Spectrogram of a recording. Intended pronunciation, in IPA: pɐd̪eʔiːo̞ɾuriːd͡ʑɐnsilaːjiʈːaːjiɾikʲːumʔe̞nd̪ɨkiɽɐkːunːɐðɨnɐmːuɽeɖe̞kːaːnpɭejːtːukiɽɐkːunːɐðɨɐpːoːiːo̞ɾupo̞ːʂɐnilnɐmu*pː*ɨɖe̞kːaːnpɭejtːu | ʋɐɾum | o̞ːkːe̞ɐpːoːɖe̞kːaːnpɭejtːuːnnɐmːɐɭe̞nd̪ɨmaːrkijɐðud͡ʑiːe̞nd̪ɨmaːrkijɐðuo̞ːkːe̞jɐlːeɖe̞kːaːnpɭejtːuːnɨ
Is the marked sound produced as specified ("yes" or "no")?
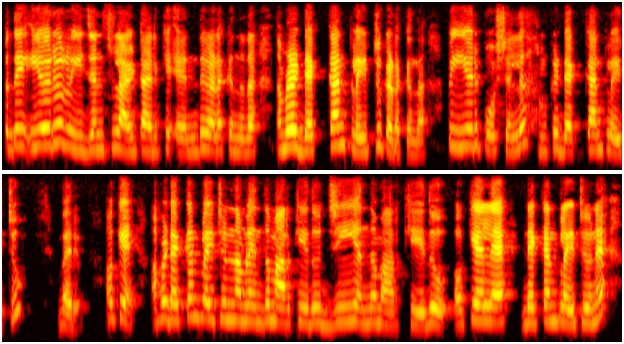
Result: no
